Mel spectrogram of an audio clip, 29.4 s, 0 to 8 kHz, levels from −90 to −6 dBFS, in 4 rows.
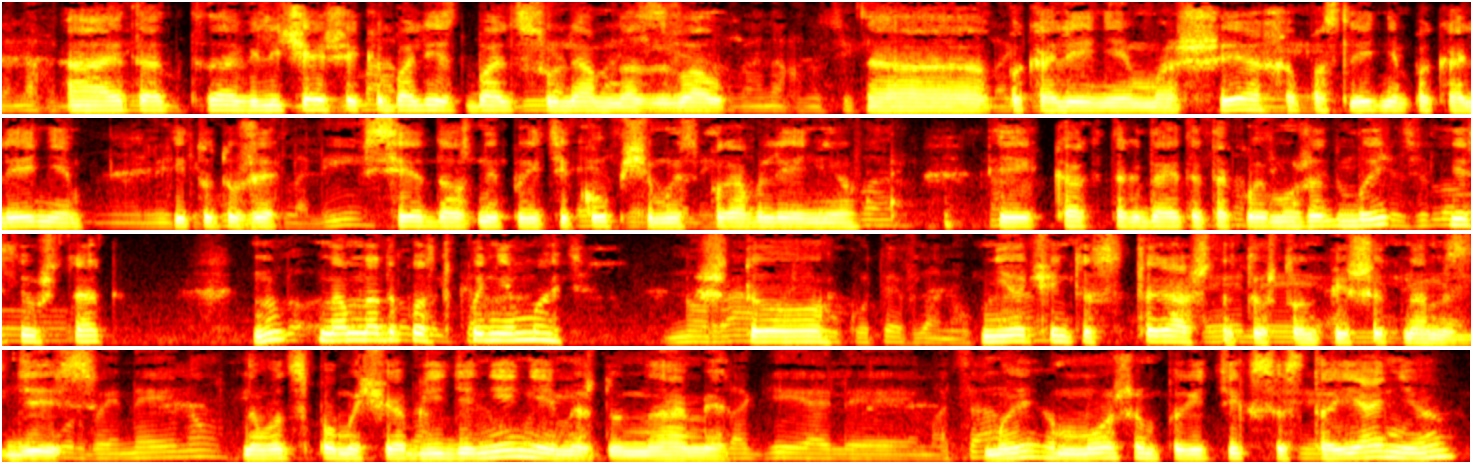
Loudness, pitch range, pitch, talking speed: -14 LUFS, 115-140 Hz, 120 Hz, 120 wpm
